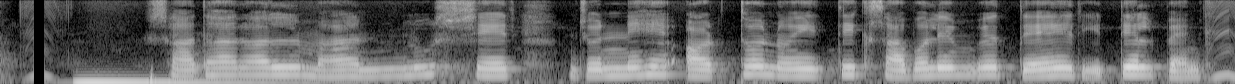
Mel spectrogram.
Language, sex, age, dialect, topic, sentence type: Bengali, female, 18-24, Jharkhandi, banking, statement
